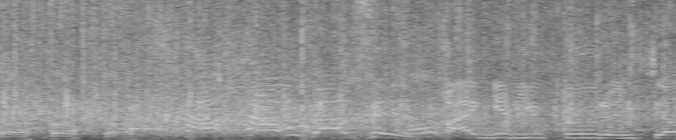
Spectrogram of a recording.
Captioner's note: audience applauds and claps; laughs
